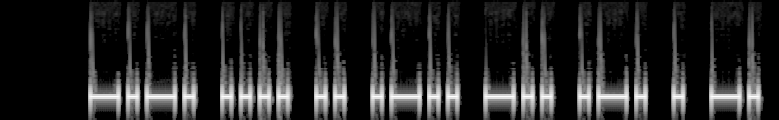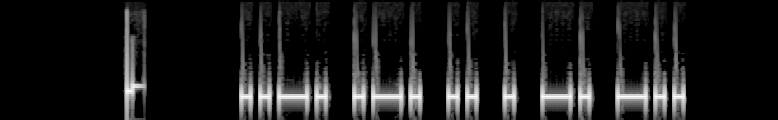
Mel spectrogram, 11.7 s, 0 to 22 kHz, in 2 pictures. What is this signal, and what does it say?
Morse code, heard as a keyed tone, about 17 wpm, 700 Hz. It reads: CHILDREN FRIEND
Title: Sentences from Top 300 Words - New Word Drill - 17wpm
